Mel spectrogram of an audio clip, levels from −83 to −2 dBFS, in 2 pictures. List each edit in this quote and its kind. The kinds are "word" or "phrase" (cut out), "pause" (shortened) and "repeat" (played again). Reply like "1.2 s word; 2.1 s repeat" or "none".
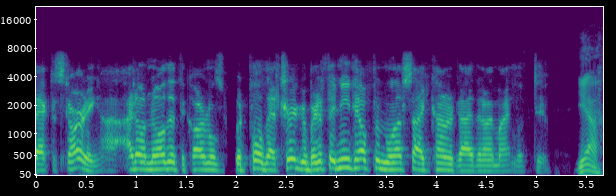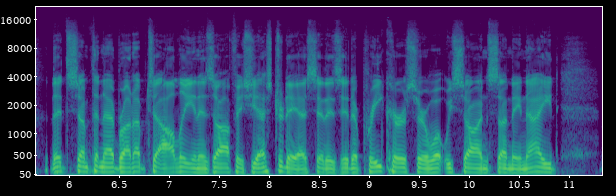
1.9 s word; 4.2 s phrase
